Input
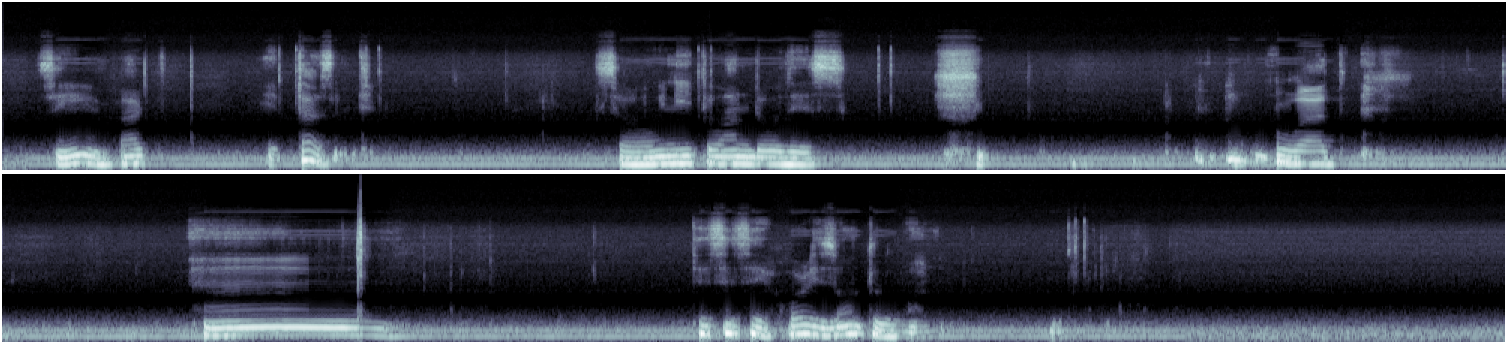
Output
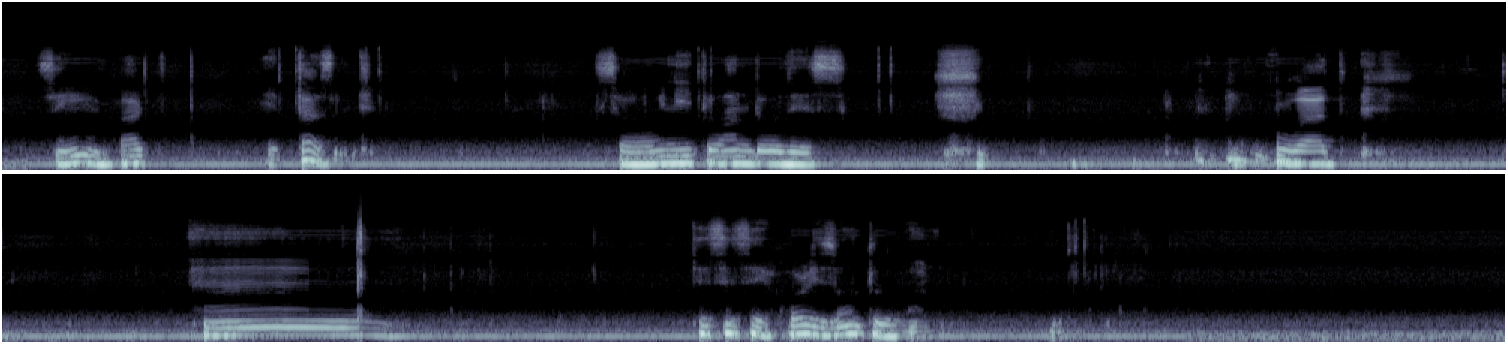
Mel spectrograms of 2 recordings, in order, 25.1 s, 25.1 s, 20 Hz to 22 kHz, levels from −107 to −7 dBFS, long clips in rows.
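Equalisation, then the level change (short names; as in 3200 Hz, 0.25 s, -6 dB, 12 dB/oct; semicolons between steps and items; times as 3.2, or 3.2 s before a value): LPF 2700 Hz 12 dB/oct; fixed phaser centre 920 Hz, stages 6; -5.5 dB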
